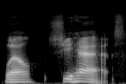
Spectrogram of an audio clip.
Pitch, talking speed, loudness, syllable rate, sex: 115 Hz, 140 wpm, -20 LUFS, 2.7 syllables/s, male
